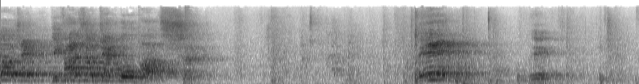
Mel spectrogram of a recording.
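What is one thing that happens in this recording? A man speaks loudly and dramatically in a large echoing hall.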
